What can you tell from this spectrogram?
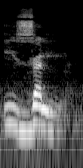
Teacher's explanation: tanwin bertemu dengan lam masuk tanpa dengung idgham bila gunnah, eh. Jadi bacaan dia izal.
